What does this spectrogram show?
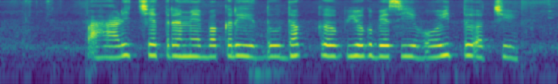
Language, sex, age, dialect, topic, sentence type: Maithili, female, 18-24, Southern/Standard, agriculture, statement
